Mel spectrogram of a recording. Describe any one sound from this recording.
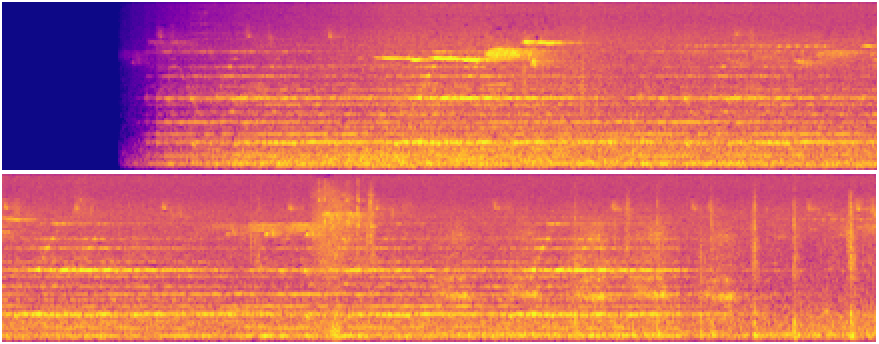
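Gentle game music plays with sustained tones.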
